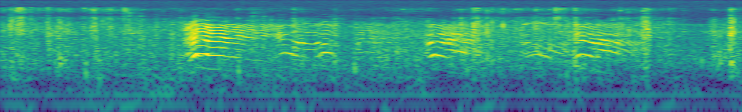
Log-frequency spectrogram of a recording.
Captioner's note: stagecoach driver shouts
